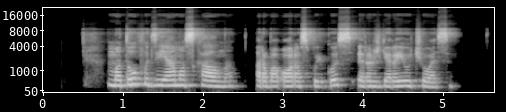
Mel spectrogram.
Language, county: Lithuanian, Kaunas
